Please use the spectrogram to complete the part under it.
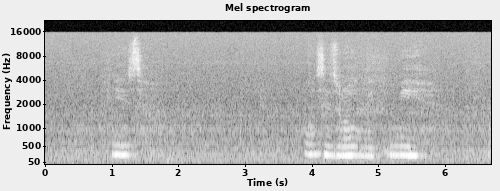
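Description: A young woman speaks weakly and close by.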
